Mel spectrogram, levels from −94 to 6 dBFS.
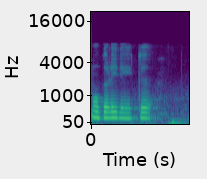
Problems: low volume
